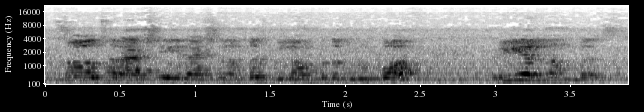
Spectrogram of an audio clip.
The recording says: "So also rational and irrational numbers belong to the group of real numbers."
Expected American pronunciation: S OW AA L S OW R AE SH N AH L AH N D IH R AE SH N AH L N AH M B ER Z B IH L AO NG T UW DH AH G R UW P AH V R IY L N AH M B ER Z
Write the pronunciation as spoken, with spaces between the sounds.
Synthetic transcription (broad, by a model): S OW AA L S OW R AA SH AH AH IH R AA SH AH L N AH M B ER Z B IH L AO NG T UW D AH G R UW P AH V R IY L N AH M B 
